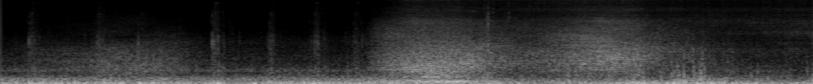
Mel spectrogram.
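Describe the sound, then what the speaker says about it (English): Vehicles stream past on a coastal highway, a continuous low rumble with wind buffeting the microphone and a louder whoosh as one passes close midway. "the traffic is a constant stream of vehicles"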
